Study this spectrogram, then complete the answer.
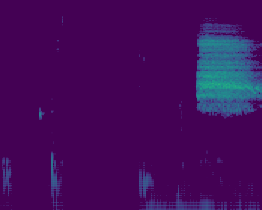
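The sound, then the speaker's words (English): A few faint clicks and soft rustles in near silence, then a sudden, loud gasp for breath as a person wakes, one sharp ragged inhale lasting about a second. “wakes, gasping for breath.”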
